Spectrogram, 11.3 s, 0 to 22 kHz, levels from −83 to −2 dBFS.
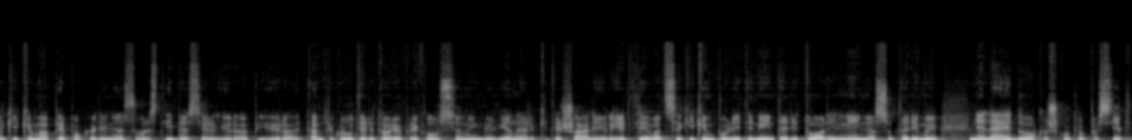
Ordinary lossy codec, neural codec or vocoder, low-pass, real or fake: Opus, 16 kbps; autoencoder, 48 kHz, 128 numbers a frame, DAC-VAE, trained on Japanese speech; 14.4 kHz; fake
